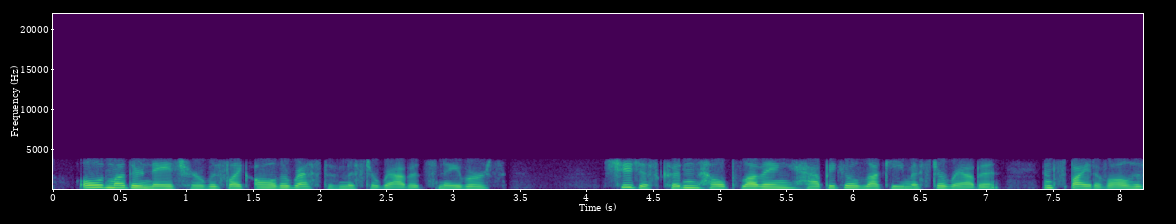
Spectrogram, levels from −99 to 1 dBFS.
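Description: No technical faults occur at any point in the speech, which comes through the narrow G.711 telephone band with nothing above about 3.7 kHz.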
